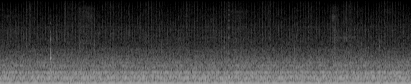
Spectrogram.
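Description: Steady low electrical hum with a faint hiss, the background noise of the recording, with one faint tick about a second in.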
